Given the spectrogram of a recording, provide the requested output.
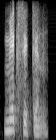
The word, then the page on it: Mexican: Indian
